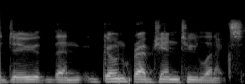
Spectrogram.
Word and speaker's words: Gentoo: then go and grab Gentoo Linux it's spelled like the penguin geant oo it's got an amazing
